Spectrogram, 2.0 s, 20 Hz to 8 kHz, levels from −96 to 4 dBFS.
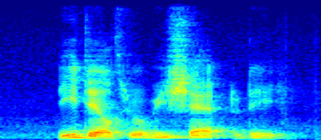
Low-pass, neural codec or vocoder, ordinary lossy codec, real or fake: none; none; none; real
